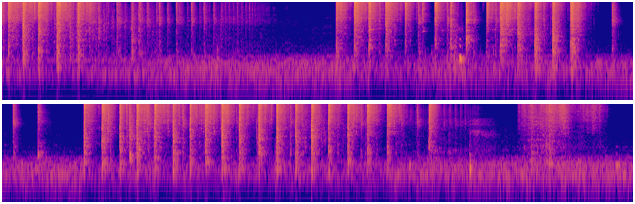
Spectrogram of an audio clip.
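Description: Beads clattering in a metal colander as a toddler drums and stirs them by hand: runs of quick sharp rattling clicks, about four a second, broken by short pauses, with a brief continuous rattle near the end.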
